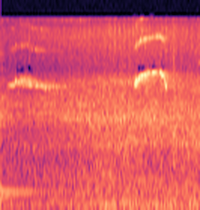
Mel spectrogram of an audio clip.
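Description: Street and crowd noise from a busy road procession, a steady hiss and rumble, with one short high chirp about one and a half seconds in.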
